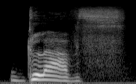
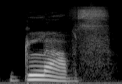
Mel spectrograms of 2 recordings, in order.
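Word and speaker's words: gloves: mot pour dire Gan on dit glaves glaves le haut se prononce comme un a glaves belt ceinture tie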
